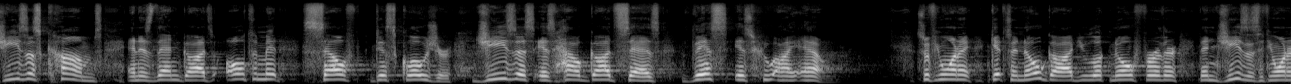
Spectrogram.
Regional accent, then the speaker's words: Victoria, British Columbia, Canada; You know, I grew up in Victoria, BC. Most of my life, moved here just about 3 years ago with my family.

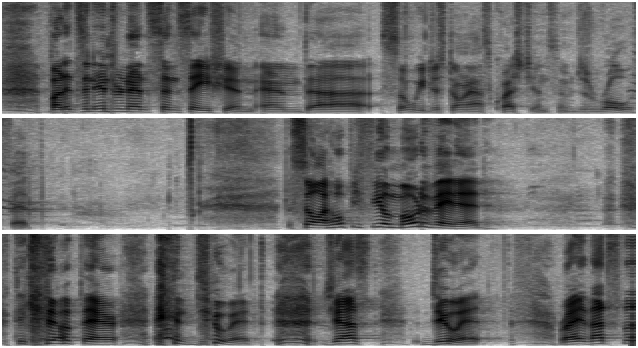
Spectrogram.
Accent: Canada; I'm not going to shout like he did. Maybe if I get fired up, I will later, but I'm Canadian, so I'm just going to take it slow.

